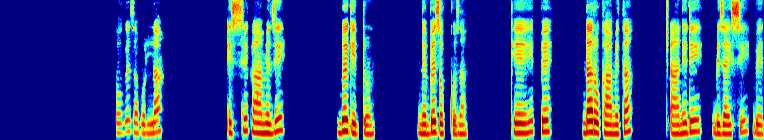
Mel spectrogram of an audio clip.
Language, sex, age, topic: Gamo, female, 25-35, government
